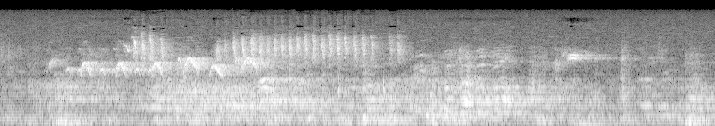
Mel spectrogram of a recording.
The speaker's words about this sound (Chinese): 回到宿舍，站在阳台上，呆呆地听着鸟儿叫声，篮球场打球的声音传了过来。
